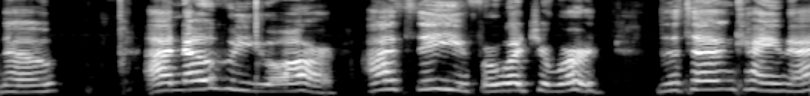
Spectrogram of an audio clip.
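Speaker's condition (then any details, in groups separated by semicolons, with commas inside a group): Throat cancer radiation damage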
